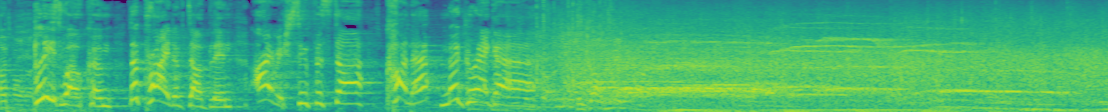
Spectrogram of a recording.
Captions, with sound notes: PLEASE WELCOME THE PRIDE OF DUBLIN, IRISH SUPERSTAR CONOR McGREGOR. [ audience applauding ]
